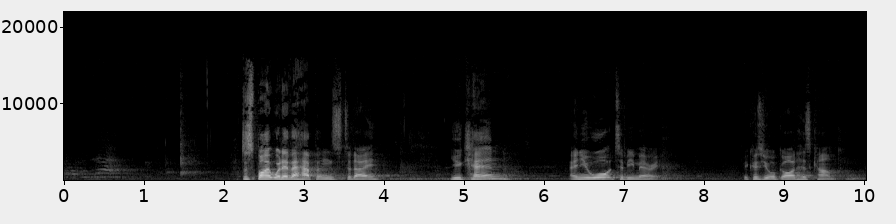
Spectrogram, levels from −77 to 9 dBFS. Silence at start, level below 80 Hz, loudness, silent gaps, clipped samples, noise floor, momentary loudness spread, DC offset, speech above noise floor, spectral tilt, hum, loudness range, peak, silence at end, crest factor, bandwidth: 0.5 s; -72 dBFS; -25 LUFS; none; under 0.1%; -60 dBFS; 19 LU; under 0.1%; 35 dB; -5 dB/octave; none; 8 LU; -4 dBFS; 0.15 s; 24 dB; 16.5 kHz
